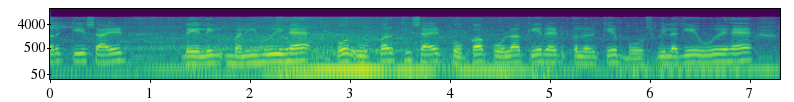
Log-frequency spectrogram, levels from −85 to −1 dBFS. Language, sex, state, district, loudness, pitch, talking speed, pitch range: Hindi, male, Uttar Pradesh, Shamli, -17 LUFS, 140 Hz, 170 wpm, 125-150 Hz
